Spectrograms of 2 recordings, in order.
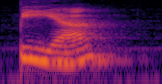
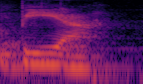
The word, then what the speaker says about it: beer: Well, we have bia, which is your classic cruzcampo. Ooh. That's your bia. – Bia. Here. Near. Ear.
